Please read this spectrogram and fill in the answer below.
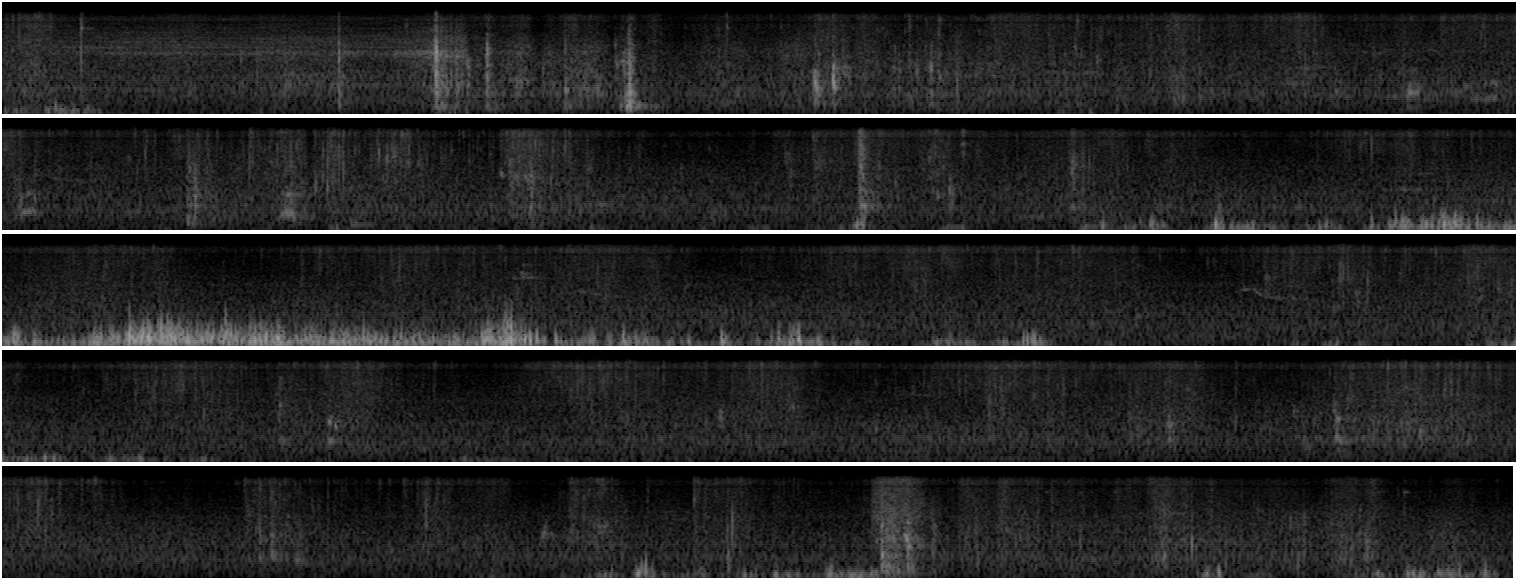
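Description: Water splashing from a watering can's rose onto soil and mulch, loudest for about three seconds in the middle. Scattered light rustles and clicks run through the rest of it.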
